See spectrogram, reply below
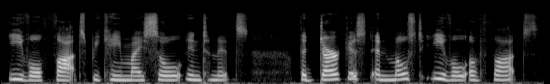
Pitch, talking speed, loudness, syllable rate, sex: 210 Hz, 130 wpm, -19 LUFS, 4.4 syllables/s, female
